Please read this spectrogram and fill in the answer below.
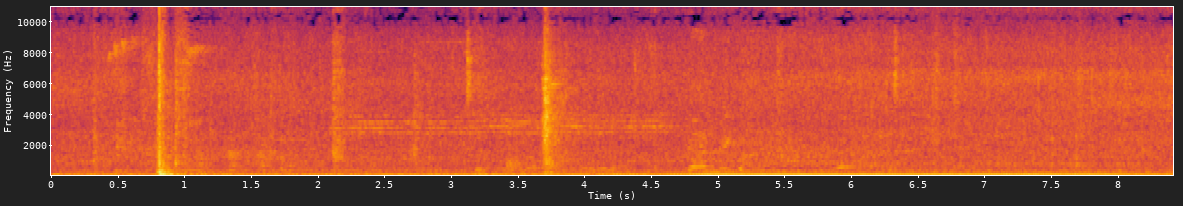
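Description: A Range Rover's door slams shut about a second in, over the steady low rumble of the car's running engine. The engine grows louder about halfway through and stays up.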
